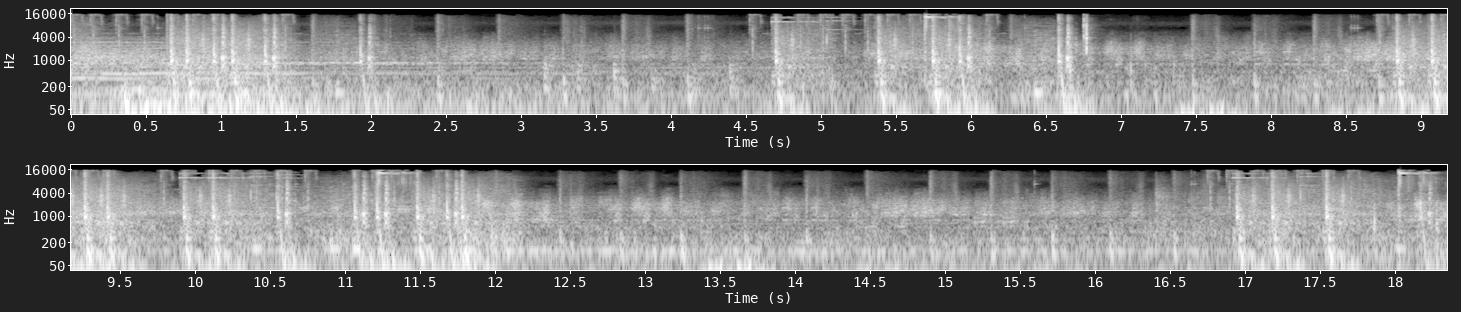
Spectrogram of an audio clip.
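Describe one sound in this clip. Wooden drawers slide open with soft knocks.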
